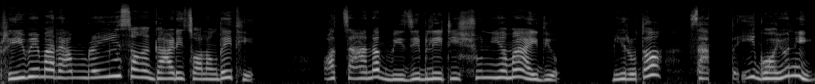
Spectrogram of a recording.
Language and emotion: Nepali, surprised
